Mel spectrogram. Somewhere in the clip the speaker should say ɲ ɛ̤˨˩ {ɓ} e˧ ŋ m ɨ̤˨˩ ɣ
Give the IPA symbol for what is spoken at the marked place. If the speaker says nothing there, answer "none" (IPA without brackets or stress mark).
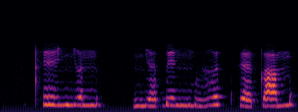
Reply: ɓ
